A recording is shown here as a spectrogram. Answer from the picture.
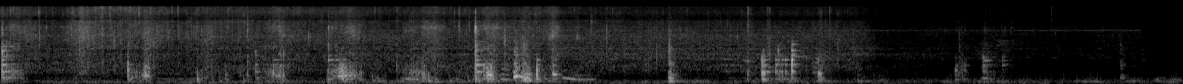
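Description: Grasshoppers sizzling in hot oil in a wok while a metal spatula stirs and scrapes them against the pan. The sizzling drops away about three-quarters through, leaving a few faint knocks.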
